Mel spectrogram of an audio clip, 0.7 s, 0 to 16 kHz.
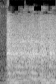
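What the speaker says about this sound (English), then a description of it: "The car starts, right?" A 1998 Ford Mustang GT, with its ignition switch being replaced, starts on the key: a short crank, then the engine catches and settles into a loud, steady idle close by.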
